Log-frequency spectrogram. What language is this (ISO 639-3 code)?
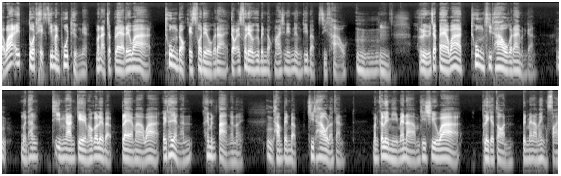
tha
